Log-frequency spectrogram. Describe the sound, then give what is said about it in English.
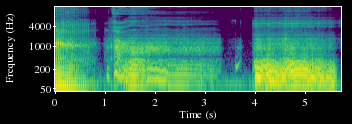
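A voice imitates the light snoring of a man dozing off: two drawn-out, rasping, nasal snores separated by a brief pause, the second slightly louder and rougher. “And while dozing, you'd hear him snore a little bit, like,”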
